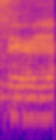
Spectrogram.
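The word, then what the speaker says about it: Farre: F-E-R-R-E and F-A-R-R-E were pronounced fairy also.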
